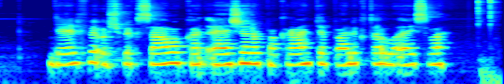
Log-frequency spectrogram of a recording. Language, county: Lithuanian, Telšiai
